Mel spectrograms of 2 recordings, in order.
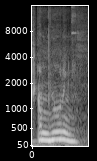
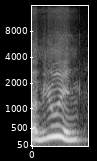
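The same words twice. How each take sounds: First: Said in the usual way. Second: Words pulled out by a yawn. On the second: Real, not acted. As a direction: say it through a yawn.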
